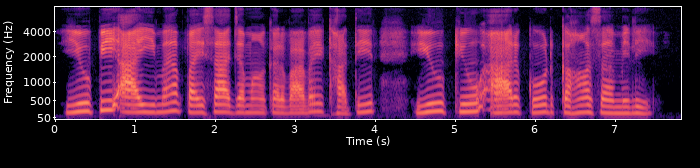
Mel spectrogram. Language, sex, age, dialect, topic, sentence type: Maithili, female, 41-45, Angika, banking, question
